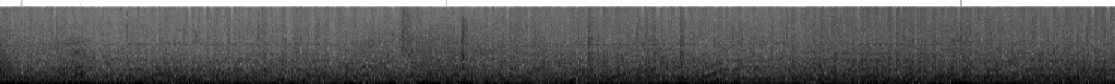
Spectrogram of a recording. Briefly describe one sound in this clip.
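A racing craft's engine roars steadily at high speed.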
